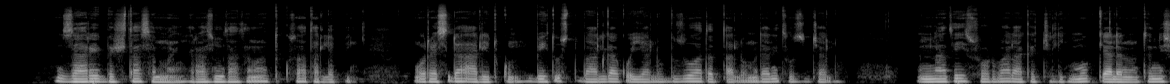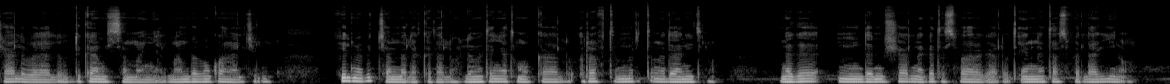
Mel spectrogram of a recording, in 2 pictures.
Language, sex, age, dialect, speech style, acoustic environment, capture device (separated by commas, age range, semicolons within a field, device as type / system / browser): Amharic, male, 25-34, Ethiopia - Addis Ababa, happy, people talking, mobile / Linux / Chrome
